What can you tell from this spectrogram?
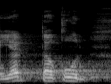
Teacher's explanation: قاف حروف مستعلیہ میں سے ہے، پر پڑھیں گے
